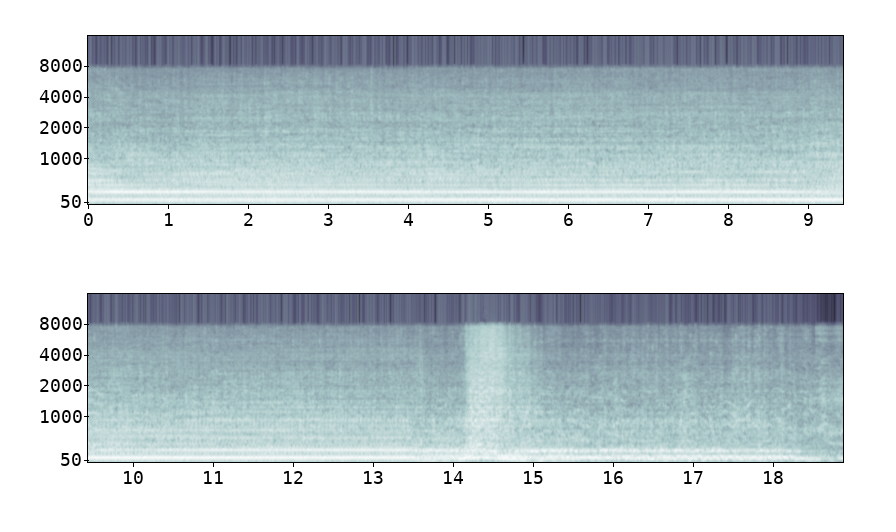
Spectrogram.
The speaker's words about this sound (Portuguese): Meu, você não faz ideia, o barulho é muito alto aqui de perto. Você tá do lado do carro, é ensurdecedor.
